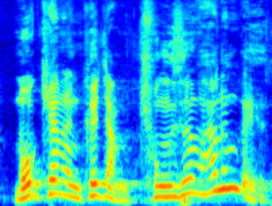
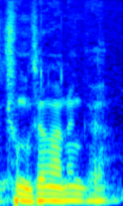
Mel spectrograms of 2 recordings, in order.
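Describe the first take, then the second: First: 충성하는 pressed firmly, falling at the end; preacher stressing 충성하는 with a falling close. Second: 충성하는 repeated much softer, almost to himself; quiet afterthought repeat of 충성하는; softer echo. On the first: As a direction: lean on 충성하는 to drive the point home. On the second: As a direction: let 충성하는 fall away quietly. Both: Shown as a demonstration.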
